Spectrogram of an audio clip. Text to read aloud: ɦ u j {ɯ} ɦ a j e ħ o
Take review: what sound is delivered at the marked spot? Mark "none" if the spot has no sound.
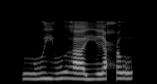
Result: u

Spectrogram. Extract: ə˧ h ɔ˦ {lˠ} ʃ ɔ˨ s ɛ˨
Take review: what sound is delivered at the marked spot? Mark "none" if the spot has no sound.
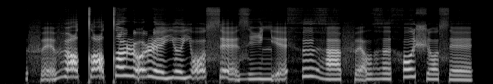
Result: none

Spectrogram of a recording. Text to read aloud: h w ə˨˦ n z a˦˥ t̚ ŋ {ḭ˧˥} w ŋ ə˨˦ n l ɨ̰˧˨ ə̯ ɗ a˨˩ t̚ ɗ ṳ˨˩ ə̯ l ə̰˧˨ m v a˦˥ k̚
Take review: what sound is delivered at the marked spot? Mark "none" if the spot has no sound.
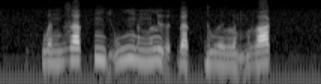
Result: ḭ˧˥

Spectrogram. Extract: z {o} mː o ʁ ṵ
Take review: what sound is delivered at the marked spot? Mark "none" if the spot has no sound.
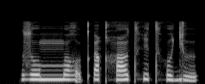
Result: o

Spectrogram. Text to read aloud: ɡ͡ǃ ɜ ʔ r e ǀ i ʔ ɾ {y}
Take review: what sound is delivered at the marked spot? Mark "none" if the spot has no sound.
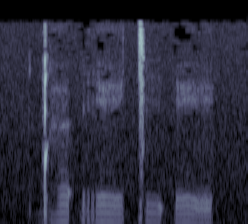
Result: e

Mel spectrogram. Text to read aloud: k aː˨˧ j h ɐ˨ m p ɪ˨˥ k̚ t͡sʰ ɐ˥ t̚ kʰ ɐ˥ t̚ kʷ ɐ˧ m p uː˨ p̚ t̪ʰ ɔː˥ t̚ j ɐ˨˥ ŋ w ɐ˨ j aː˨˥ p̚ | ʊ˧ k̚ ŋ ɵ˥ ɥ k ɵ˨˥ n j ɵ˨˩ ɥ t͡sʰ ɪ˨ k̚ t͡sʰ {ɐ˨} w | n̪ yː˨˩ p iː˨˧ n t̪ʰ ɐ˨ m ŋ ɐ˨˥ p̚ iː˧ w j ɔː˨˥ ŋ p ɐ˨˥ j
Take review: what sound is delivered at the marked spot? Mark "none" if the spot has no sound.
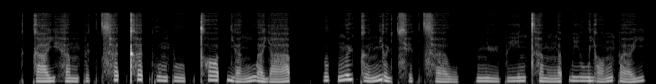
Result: ɐ˨˩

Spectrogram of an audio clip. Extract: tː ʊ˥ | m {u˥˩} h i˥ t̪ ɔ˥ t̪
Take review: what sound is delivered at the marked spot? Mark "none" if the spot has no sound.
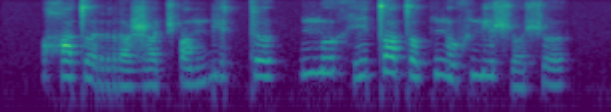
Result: u˥˩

